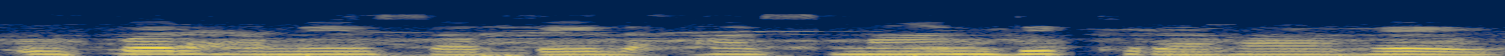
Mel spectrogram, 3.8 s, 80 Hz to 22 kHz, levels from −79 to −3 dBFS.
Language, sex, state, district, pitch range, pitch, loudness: Hindi, female, Maharashtra, Mumbai Suburban, 195-215 Hz, 205 Hz, -16 LUFS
